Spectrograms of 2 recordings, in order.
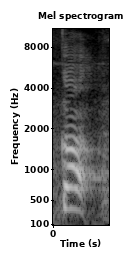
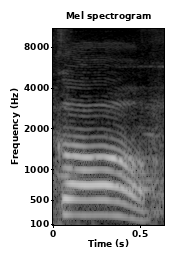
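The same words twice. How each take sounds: First: The consonant is said alone, with no vowel. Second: The consonant is followed by a short a vowel. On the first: "जब तक ये अ के बिना था" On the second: "इस क में हमने अ को जोड़ के पूरा कर दिया"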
